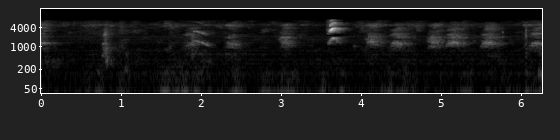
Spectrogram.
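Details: Four newborn Maltese puppies playing together, giving short high-pitched squeaks and whimpers in irregular bursts, a few sharper yips standing out midway.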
